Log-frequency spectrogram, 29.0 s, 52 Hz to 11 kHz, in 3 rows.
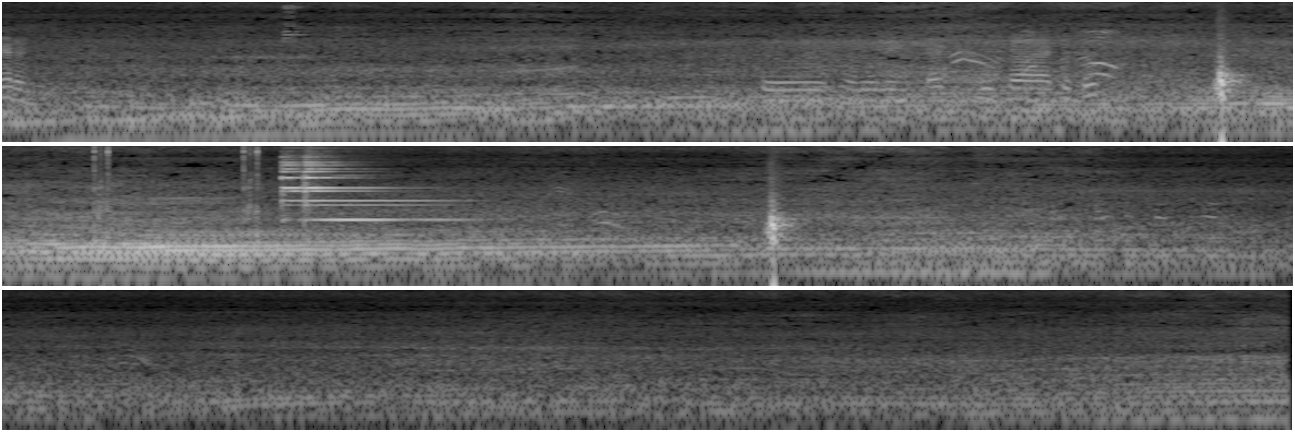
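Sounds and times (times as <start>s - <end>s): motorcycles passing: 0.0s - 29.0s
sharp knocks: 9.1s - 9.5s, 11.8s - 13.4s, 15.4s - 15.8s.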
